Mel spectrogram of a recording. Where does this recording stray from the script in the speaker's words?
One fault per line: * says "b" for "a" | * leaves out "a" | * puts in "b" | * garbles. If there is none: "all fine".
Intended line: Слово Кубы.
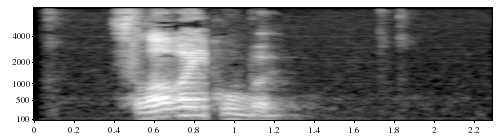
all fine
